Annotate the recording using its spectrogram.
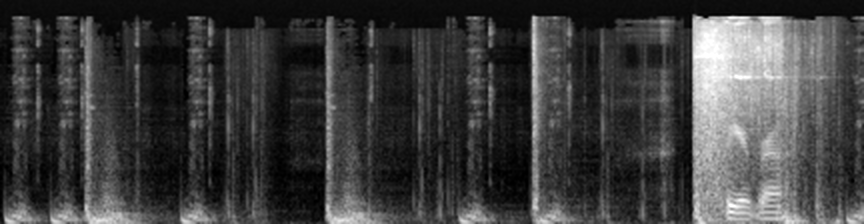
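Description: Heavy thuds of bodies slamming onto a mat repeat.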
